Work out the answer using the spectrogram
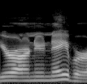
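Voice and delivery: ordinary delivery

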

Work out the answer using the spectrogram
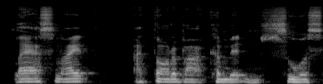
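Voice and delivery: mock whispering. Retelling what she whispered when she called him over: imitating someone whispering. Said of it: "And she whispers".

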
